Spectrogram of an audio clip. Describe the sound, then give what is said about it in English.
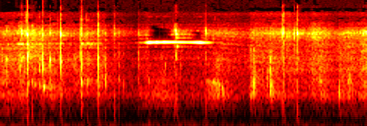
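A woman in an Instagram ASMR eating video chews honeycomb: wet, sticky chewing with crackly smacks and crunchy bites in quick irregular bursts, loud with no talking. “Check out this chick. She's eating a honeycomb.”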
